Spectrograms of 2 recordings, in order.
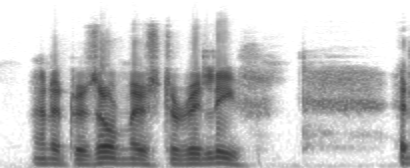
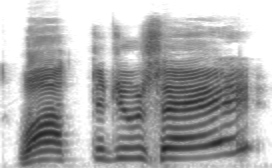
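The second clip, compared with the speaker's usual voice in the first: higher, louder and drawn out, calling through from the kitchen; called from another room; 12 semitones higher, 4 dB louder, slower than usual. A narrator's reading. Wife calling from the kitchen to her husband, raised and slow. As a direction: call it out from the next room, slowly. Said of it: "Hilda called from the kitchen".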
